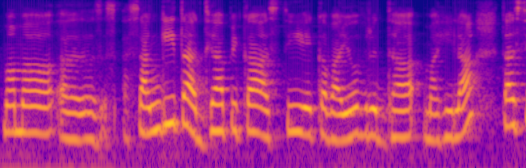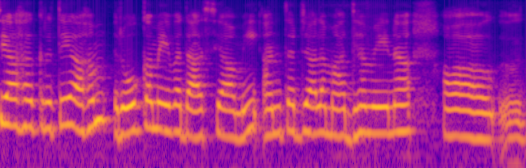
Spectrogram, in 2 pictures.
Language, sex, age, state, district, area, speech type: Sanskrit, female, 18-30, Andhra Pradesh, Guntur, urban, spontaneous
